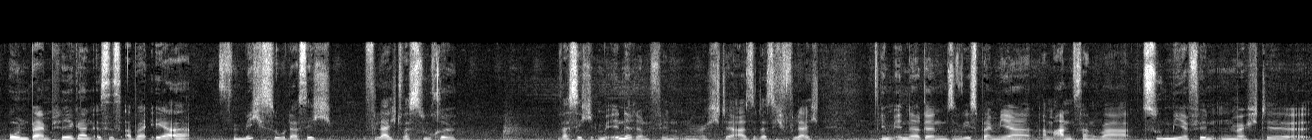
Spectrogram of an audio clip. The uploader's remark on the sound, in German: Aufgenommen am Flughafen in Istanbul.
